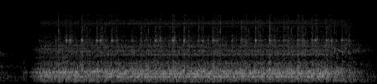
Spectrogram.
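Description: Quick, even stitching chatter at a steady speed for about three seconds, smooth and free of knocks or snags; machine sewing normally.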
